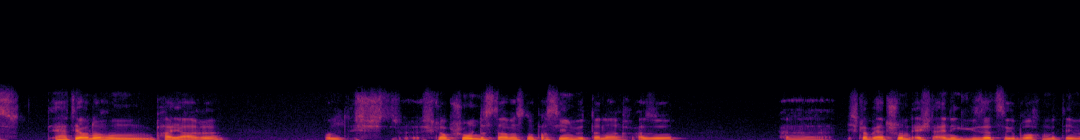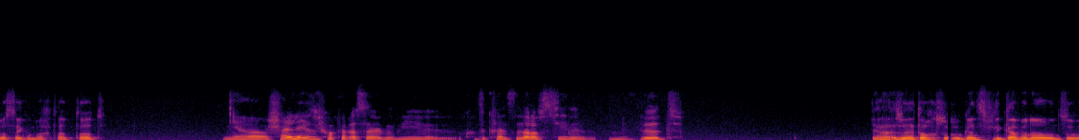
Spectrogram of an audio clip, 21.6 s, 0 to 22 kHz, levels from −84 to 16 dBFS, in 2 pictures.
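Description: No technical faults are audible.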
